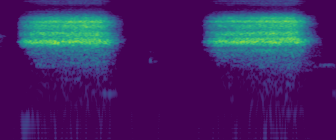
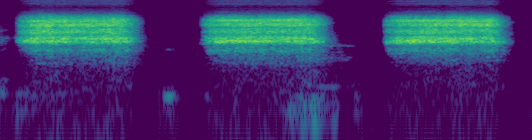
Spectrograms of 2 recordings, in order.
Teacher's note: You don't stop the air, all right? It's a continuous sound, and it produces friction. That's why we call this a fricative sound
